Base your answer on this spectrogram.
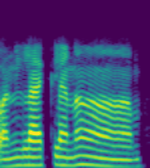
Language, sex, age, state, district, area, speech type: Tamil, male, 18-30, Tamil Nadu, Mayiladuthurai, rural, conversation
